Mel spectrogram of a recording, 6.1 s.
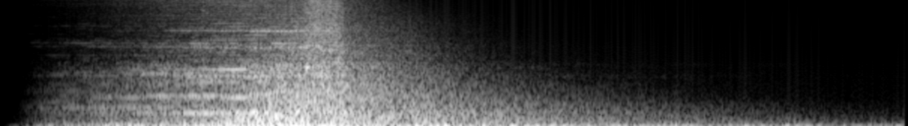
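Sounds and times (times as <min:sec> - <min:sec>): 
scary winds: 0:00.0 - 0:06.0.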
